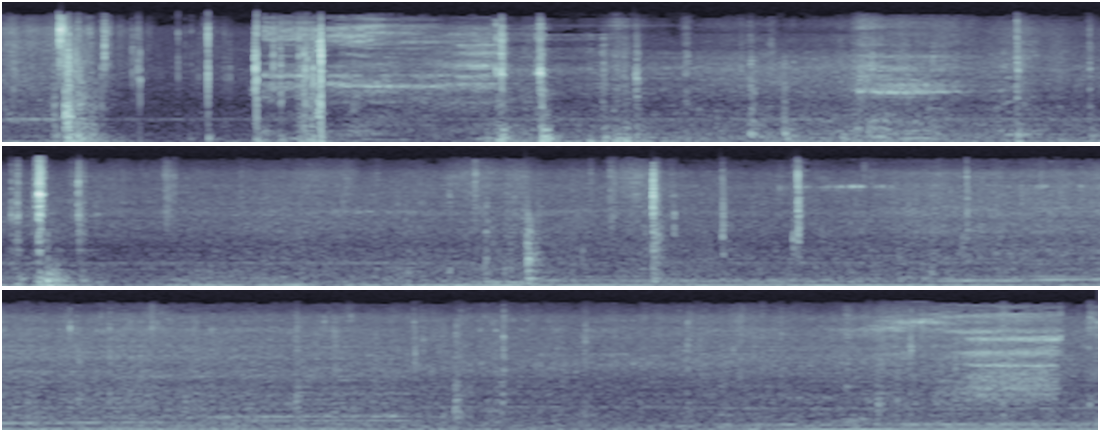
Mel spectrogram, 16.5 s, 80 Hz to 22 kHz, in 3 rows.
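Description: Inside the cabin of a Suzuki Jimny JB64 driving slowly on a rough gravel road: the 658 cc turbocharged three-cylinder engine's low drone, with sharp knocks and rattles from the tyres and body over the surface in the first several seconds. Later the engine note climbs as the car pulls harder.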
